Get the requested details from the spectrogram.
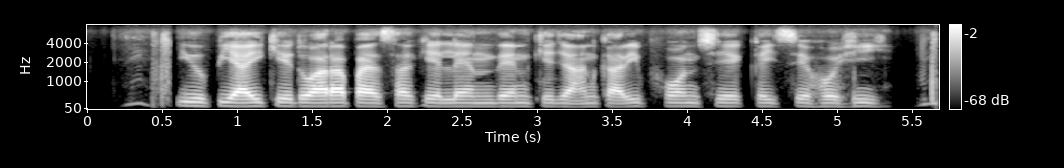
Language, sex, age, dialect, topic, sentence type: Chhattisgarhi, male, 31-35, Eastern, banking, question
